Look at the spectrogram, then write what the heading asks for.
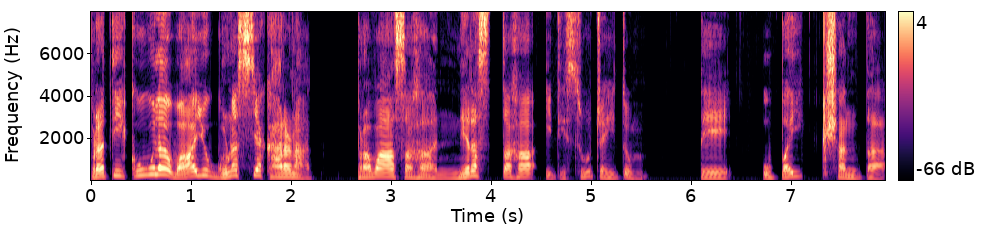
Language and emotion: Sanskrit, angry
